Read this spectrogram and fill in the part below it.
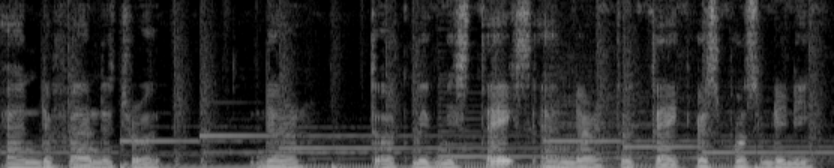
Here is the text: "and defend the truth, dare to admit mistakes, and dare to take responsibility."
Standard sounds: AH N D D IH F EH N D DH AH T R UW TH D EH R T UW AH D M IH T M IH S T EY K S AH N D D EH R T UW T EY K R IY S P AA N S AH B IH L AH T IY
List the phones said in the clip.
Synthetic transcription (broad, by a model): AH N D D IH F EH N D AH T R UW T D EH R T UW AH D M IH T M IH S T EY K S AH N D D EH R T UW T EY K R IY S P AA N S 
